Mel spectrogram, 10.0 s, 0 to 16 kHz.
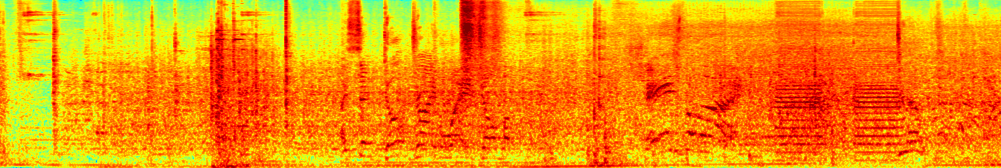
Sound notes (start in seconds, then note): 0.6 engine starting; 7.3 honking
